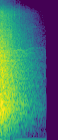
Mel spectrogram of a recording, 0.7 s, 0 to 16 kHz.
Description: STADIUM PRC; TEK PERC2

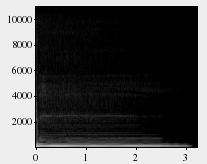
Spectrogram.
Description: BS DUMM, Vocal Planet Jazz & FX; ILIO; BASS DUMMS

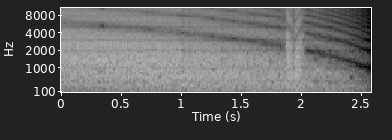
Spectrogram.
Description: Drums, Hits; DCM8

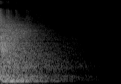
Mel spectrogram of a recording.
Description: Hvy Metal, Alesis D4

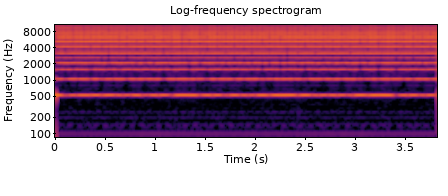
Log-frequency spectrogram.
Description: ELKA, String Machines; ELKA RHAP

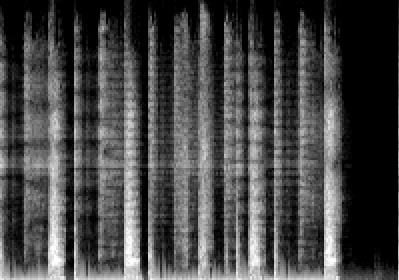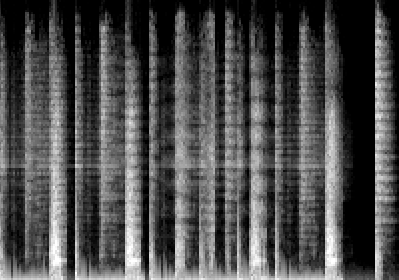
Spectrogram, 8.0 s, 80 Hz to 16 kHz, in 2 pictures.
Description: swing hip 120bpm, Downbeat Dance Grooves

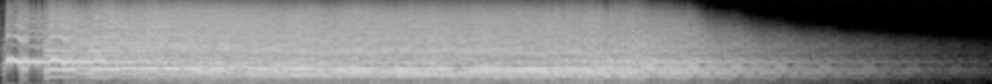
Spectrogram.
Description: FX DIST; FX DISTO

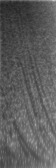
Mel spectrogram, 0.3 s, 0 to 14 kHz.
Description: RAZOR SLICE; E-MU Producer Series Vol. 2; More Studio Essentials; Composer; Technopourri

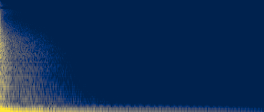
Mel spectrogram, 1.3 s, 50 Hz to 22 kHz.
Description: T, 60S KITS; 90 sSampleCDs; Crypton - DrumBase5000

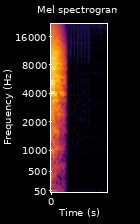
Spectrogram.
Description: Techno G, Drum Machines, EMU XL-7

